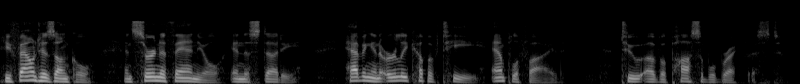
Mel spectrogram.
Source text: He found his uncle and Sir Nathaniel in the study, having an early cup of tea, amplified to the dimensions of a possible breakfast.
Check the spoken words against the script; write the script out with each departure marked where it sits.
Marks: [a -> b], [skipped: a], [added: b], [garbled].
He found his uncle and Sir Nathaniel in the study, having an early cup of tea, amplified to [skipped: the dimensions] of a possible breakfast.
